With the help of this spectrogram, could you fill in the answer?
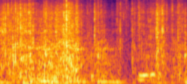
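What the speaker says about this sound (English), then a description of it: "it's actually the plastic bag from Animate" A plastic shopping bag from the Animate store crinkles close to the microphone, a continuous dense rustle with no speech.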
